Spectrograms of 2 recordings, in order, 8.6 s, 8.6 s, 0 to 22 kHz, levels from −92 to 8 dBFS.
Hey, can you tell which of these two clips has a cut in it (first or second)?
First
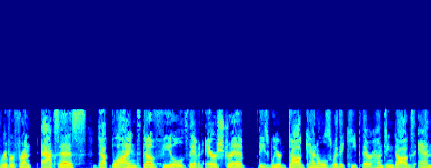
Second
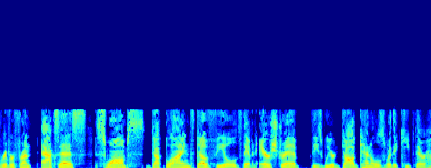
first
